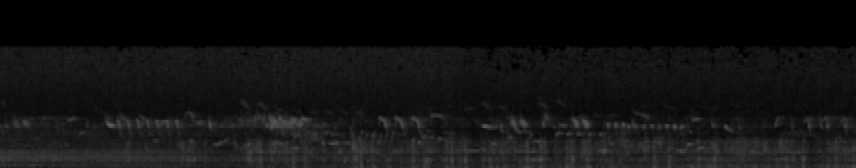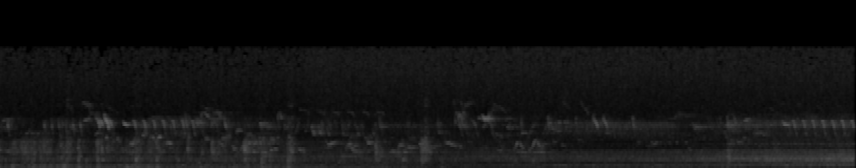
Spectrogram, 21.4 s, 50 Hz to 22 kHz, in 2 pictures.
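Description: Added real-railway sound: a train running on the line, its wheels clattering over rail joints over a steady rumble. The clatter is thickest from a few seconds in and eases off after about 16 seconds.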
